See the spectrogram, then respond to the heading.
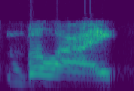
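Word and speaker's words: Varlai: It's V-A-R-L-A-I, but the R is silent.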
